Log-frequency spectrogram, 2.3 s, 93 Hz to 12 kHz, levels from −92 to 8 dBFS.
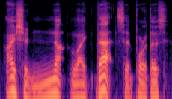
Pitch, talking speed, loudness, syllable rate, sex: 105 Hz, 180 wpm, -20 LUFS, 4.1 syllables/s, male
